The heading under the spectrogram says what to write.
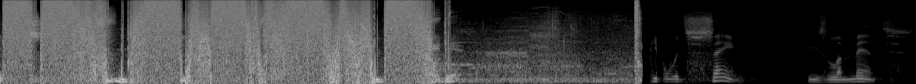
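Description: A speech clip whose first 6.42 seconds are loud, harsh broadband noise. Samples are built from the wrong bytes there. Low bits become the large part of each value.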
